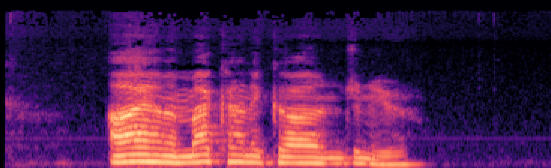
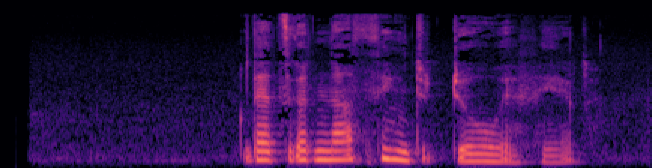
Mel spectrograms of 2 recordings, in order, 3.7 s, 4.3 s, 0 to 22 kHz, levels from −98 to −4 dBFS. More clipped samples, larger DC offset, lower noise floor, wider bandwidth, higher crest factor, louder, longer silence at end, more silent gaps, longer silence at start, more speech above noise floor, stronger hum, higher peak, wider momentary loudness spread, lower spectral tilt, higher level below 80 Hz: neither; neither; about the same, -66 dBFS vs -69 dBFS; second, 9.2 kHz vs 15.5 kHz; about the same, 18 dB vs 20 dB; first, -17 LUFS vs -36 LUFS; first, 0.85 s vs 0.55 s; neither; second, 0.7 s vs 1.6 s; first, 49 dB vs 34 dB; neither; first, -2 dBFS vs -18 dBFS; about the same, 14 LU vs 15 LU; first, -8.5 dB/octave vs -5 dB/octave; first, -54 dBFS vs -86 dBFS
